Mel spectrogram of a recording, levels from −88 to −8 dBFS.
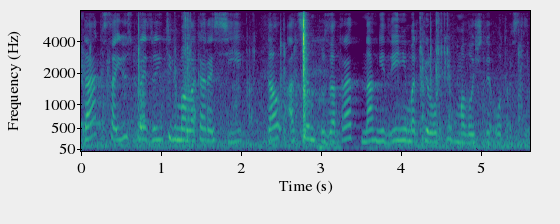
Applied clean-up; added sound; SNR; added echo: none; Motor vehicle (road); -2 dB; none.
